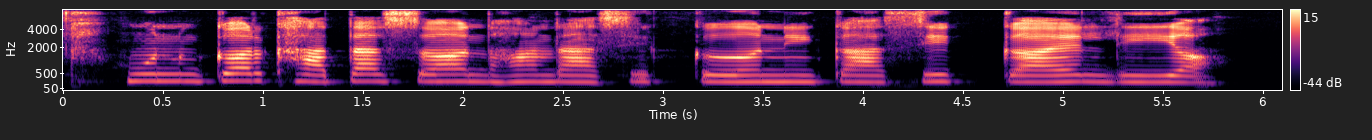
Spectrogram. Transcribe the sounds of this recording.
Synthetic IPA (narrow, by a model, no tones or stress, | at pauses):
hunkʌɾkʰat̪asʌ̃d̪ʱʌnɾasiknikasikː | ajlijʌ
